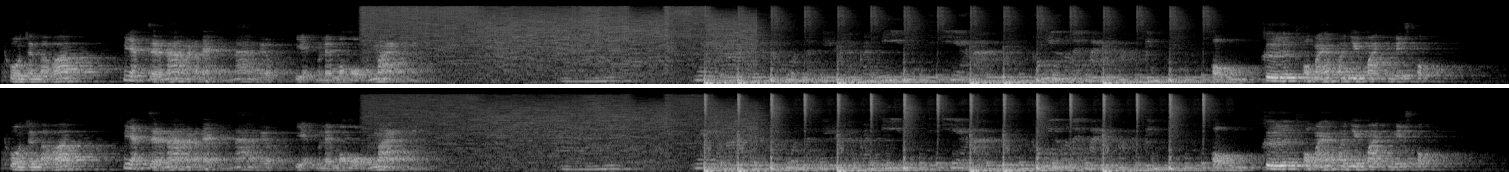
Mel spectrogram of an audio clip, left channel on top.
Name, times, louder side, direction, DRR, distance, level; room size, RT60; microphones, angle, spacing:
voice 1, 0.1-0.8 1.2-4.2 8.6-8.7 11.5-11.6 12.1-14.2, equal, 25° left, -3 dB, 1.8 m, -25 dB
sound 1, 3.6-7.9, left 5 dB, 40° left, 1.0 m, -34 dB
voice 2, 5.6-6.2 6.9-11.4, equal, 10° right, -4 dB, 1.3 m, -35 dB
sound 2, 7.0-12.3, right 2 dB, 60° right, 0.8 m, -26 dB
8.4 x 6.0 x 7.0 m, 1.3 s
head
